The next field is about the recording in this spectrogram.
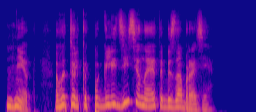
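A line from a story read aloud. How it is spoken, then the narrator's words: Snorting. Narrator (Russian): Лиса хмыкнула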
